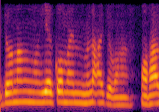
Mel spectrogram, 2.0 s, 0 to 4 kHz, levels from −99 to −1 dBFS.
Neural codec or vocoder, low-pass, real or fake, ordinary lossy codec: codec, 16 kHz in and 24 kHz out, 0.9 kbps, LongCat-Audio-Codec, fine tuned four codebook decoder; 3.6 kHz; fake; none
